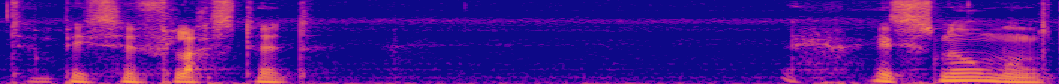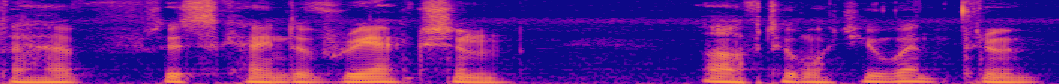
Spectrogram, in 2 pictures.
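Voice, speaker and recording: Guy acting as a soft-hearted vampire lord, really low voice, takes his time, tender and kinda hesitant, audio roleplay. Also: measured pace. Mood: tender, reassuring. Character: gentle, grieving male vampire lord comforting a guest.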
